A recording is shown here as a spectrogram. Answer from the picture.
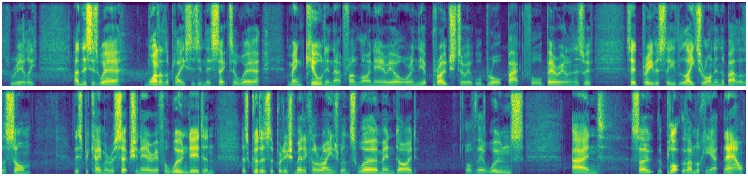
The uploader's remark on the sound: Somme Walks: Bois Français. Recorded on the battlefields.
